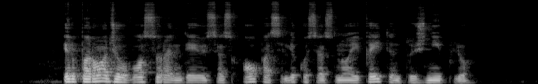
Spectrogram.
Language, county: Lithuanian, Panevėžys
